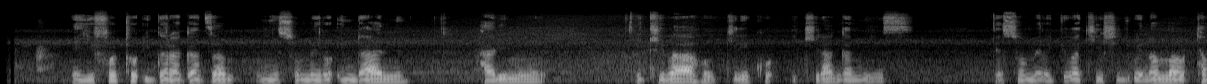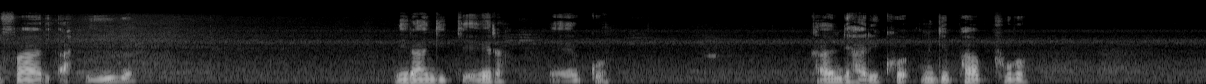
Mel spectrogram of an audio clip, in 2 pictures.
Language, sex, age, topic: Rundi, male, 18-24, education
